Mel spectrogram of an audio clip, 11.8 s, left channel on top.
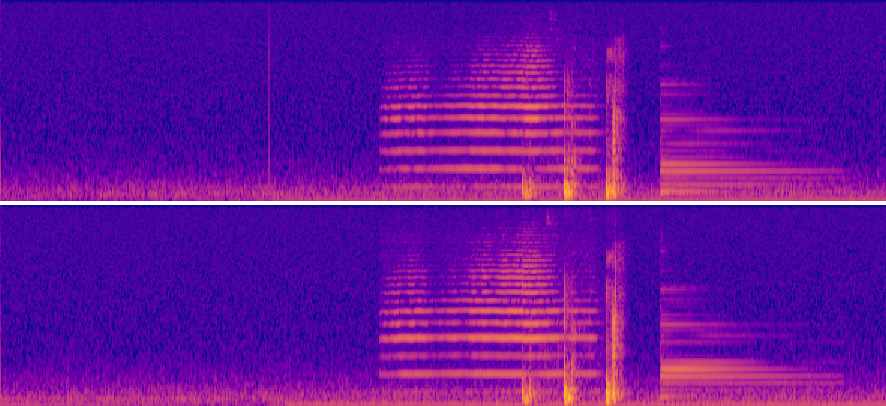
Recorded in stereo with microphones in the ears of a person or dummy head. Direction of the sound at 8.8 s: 20° right (ahead or behind).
